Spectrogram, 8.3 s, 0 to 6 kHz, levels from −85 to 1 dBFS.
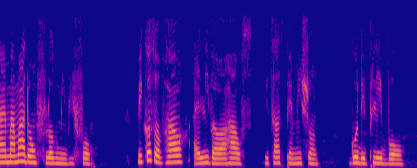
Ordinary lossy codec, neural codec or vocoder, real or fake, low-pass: none; none; real; 5.4 kHz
